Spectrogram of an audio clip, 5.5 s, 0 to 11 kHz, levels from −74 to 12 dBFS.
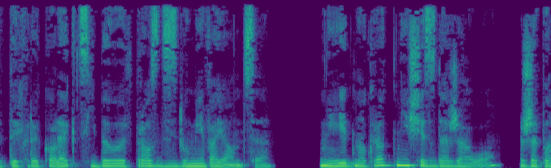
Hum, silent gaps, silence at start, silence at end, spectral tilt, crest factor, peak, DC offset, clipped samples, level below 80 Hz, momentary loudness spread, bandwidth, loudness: none; 2.78-3.16 s; 0 s; 0 s; -5 dB/octave; 14 dB; -2 dBFS; under 0.1%; under 0.1%; -52 dBFS; 6 LU; 11 kHz; -16 LUFS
